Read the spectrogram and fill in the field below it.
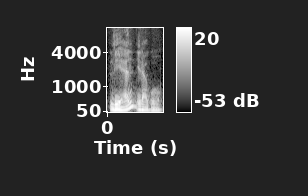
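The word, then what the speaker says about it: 莲: 연꽃이 무엇을 상징하는 것일까요 연꽃을 중국어로 리엔이라고 부르는데요이 엔이라는 발음은 사랑을 뜻하는 엔과 똑같아요 그러니까 중국 시인들은이 를 이용해서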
